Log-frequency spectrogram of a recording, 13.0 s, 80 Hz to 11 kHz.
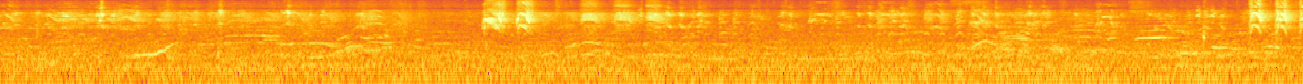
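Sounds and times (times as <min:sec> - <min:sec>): birds squawking and chirping: 0:04.8 - 0:13.0.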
